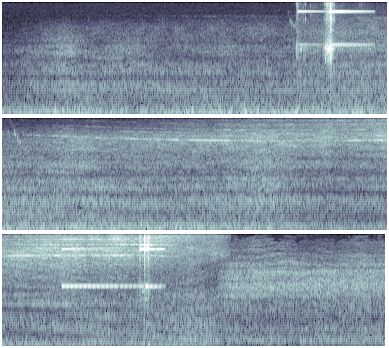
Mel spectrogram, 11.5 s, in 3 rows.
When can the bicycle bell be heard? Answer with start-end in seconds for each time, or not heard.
3.0-3.6, 8.3-9.3.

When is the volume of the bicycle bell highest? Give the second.
9 s.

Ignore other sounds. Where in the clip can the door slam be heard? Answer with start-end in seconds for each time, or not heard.
not heard.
